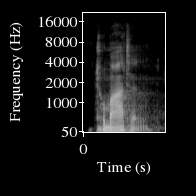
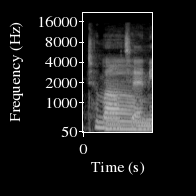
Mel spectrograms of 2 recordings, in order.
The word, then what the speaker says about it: Tomatin: Tomatin. – Tomatin, yeah.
